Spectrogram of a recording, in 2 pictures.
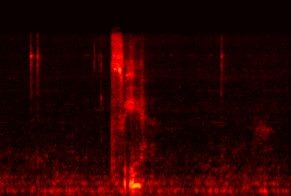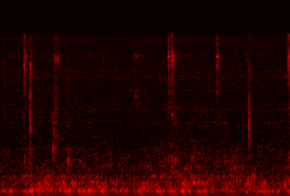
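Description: Faint, scattered clicks of a computer mouse and keyboard over quiet room tone, with one short spoken word about two seconds in.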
